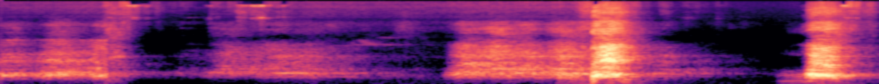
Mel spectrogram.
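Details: Dobermann giving a series of harsh, drawn-out barks followed by two sharp, loud barks.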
